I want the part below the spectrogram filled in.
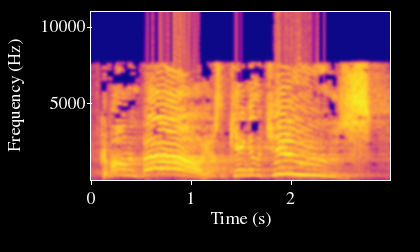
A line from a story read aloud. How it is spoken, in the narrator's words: ridiculing him, mocking him, saying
